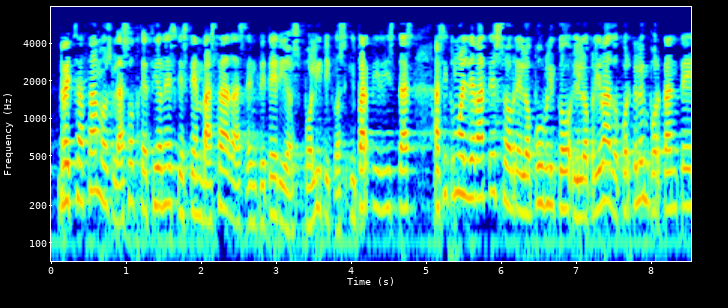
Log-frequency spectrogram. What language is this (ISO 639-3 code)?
spa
